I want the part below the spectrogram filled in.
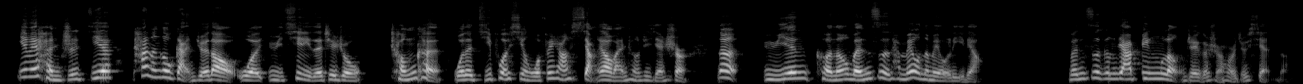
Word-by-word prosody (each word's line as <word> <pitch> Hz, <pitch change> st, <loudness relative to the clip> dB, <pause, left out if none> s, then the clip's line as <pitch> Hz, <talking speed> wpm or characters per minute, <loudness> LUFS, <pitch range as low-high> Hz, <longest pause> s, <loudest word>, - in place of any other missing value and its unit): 因 345 Hz, +3 st, -5 dB
为 370 Hz, -, +4 dB
很 260 Hz, -, 0 dB
直 230 Hz, +4 st, -6 dB
接， 305 Hz, +5 st, +5 dB, 0.2 s
他 415 Hz, -, +2 dB
能 335 Hz, -5 st, -3 dB
够 320 Hz, -1 st, +5 dB
感 275 Hz, -9 st, -2 dB
觉 200 Hz, +1 st, +1 dB
到 350 Hz, -5 st, +6 dB
我 195 Hz, -3 st, +4 dB
语 205 Hz, -2 st, -10 dB
气 235 Hz, +8 st, -8 dB
里 200 Hz, -4 st, -6 dB
的 185 Hz, +1 st, +2 dB
这 215 Hz, +2 st, -3 dB
种 185 Hz, +1 st, 0 dB, 0.3 s
诚 265 Hz, -2 st, -1 dB
恳， 335 Hz, -2 st, +1 dB
我 205 Hz, +1 st, 0 dB
的 220 Hz, -, +2 dB
急 215 Hz, +2 st, -12 dB
迫 235 Hz, -, -1 dB
性， 250 Hz, -7 st, -7 dB
我 185 Hz, -, +1 dB
非 275 Hz, +8 st, -3 dB
常 225 Hz, -1 st, -2 dB
想 275 Hz, -, 0 dB
要 205 Hz, -1 st, +4 dB
完 190 Hz, +3 st, -4 dB
成 200 Hz, -4 st, -9 dB
这 190 Hz, -1 st, -12 dB
件 185 Hz, +4 st, -8 dB
事 200 Hz, -, -3 dB
儿。 -, -, -5 dB, 0.3 s
那 320 Hz, +1 st, +4 dB, 0.2 s
语 230 Hz, -1 st, -6 dB
音 275 Hz, +4 st, +3 dB
可 -, -, +2 dB
能 220 Hz, +4 st, +1 dB
文 215 Hz, +5 st, +6 dB
字 290 Hz, -5 st, -2 dB
它 270 Hz, -, -12 dB
没 260 Hz, +5 st, -1 dB
有 295 Hz, -, +3 dB
那 220 Hz, -, -5 dB
么 190 Hz, -, -3 dB
有 -, -, -4 dB
力 160 Hz, -, -13 dB
量。 -, -, -11 dB, 0.8 s
文 235 Hz, +3 st, -6 dB
字 295 Hz, -1 st, -4 dB
更 265 Hz, -1 st, -6 dB
加 240 Hz, -, +4 dB
冰 260 Hz, +1 st, -6 dB
冷， 220 Hz, -5 st, 0 dB
这 175 Hz, -2 st, -7 dB
个 -, -, -12 dB
时 190 Hz, -, -14 dB
候 -, -, -12 dB
就 160 Hz, -, -17 dB
显 310 Hz, -, -13 dB
得。 -, -, -28 dB
230 Hz, 295 characters per minute, -24 LUFS, 200-285 Hz, 0.8 s, 到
